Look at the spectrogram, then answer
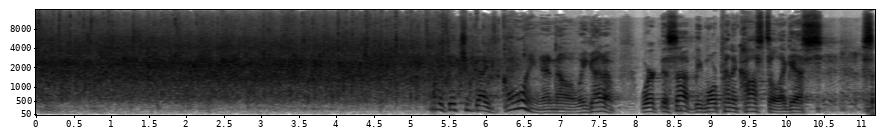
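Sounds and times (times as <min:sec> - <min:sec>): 
audience applause: 0:00.0 - 0:06.7
speech: 0:05.4 - 0:11.1
laughter: 0:10.4 - 0:11.1.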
